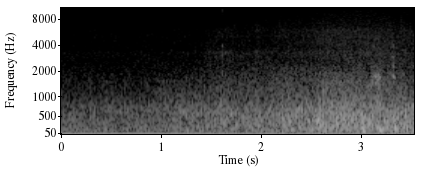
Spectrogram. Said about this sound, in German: Weggeschwemmt von den Wellen. Den meterhohen Wellen. Den haushohen Wellen.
